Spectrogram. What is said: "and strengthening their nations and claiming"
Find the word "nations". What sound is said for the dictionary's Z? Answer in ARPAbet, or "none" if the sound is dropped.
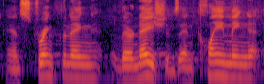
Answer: Z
